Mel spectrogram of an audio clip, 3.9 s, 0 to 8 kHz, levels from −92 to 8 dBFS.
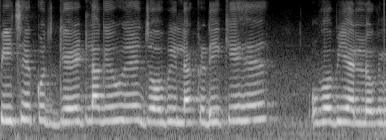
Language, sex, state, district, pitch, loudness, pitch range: Hindi, female, Uttar Pradesh, Gorakhpur, 275 Hz, -15 LUFS, 265-300 Hz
